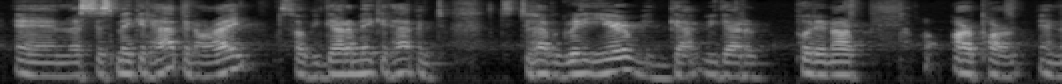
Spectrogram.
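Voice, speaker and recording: A hoarse man who keeps clearing his throat, chatting casually and rambling as a comic book vlogger. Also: medium pitch, darkish tone. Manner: rambling, repeats and restarts words. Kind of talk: casual vlog chat.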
